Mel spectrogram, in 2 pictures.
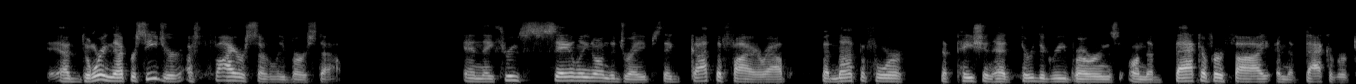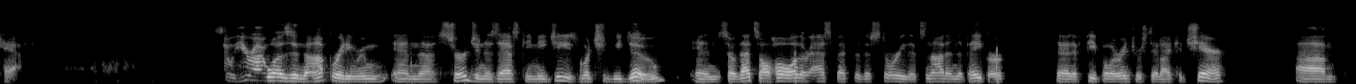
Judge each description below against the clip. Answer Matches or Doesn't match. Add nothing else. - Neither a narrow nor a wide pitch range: Matches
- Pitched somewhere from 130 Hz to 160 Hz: Matches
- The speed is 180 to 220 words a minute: Matches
